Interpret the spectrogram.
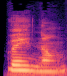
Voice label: "wei4neng2", Chinese

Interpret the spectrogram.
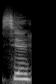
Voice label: "xian1", Chinese

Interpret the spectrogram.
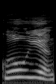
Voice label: "guo2wu4yuan4", Chinese

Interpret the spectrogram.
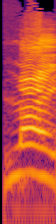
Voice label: "lai4", Chinese

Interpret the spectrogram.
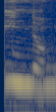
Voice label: "yun4dong4", Chinese

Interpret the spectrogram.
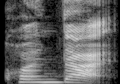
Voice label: "kuan1dai4", Chinese

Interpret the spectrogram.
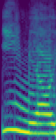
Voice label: "yi4 miao2", Chinese

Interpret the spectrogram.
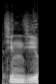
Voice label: "jing4ji4", Chinese

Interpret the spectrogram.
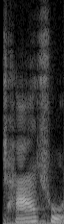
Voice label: "cha1chu3", Chinese

